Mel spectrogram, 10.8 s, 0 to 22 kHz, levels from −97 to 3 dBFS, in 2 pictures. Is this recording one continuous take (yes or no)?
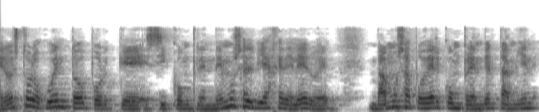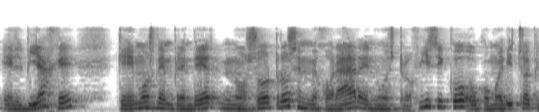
yes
